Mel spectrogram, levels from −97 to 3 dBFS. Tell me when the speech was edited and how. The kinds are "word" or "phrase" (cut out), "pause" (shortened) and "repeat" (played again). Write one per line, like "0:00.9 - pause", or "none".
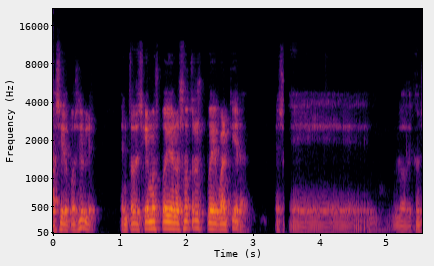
0:01.3 - word
0:03.4 - word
